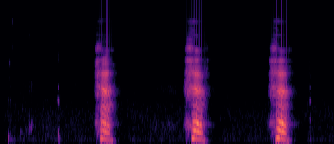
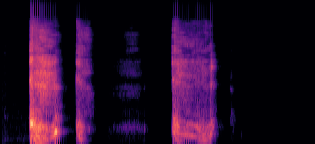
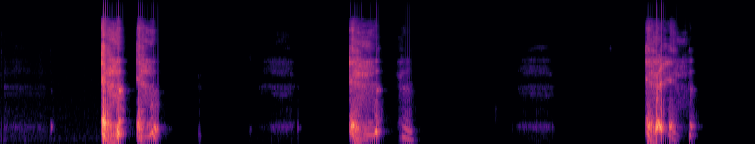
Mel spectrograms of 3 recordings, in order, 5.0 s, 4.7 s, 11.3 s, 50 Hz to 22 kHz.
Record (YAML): exhalation_length: 5.0 s
exhalation_amplitude: 9953
exhalation_signal_mean_std_ratio: 0.25
cough_length: 4.7 s
cough_amplitude: 32768
cough_signal_mean_std_ratio: 0.25
three_cough_length: 11.3 s
three_cough_amplitude: 32768
three_cough_signal_mean_std_ratio: 0.22
survey_phase: beta (2021-08-13 to 2022-03-07)
age: 18-44
gender: Female
wearing_mask: 'No'
symptom_cough_any: true
symptom_runny_or_blocked_nose: true
symptom_shortness_of_breath: true
symptom_abdominal_pain: true
symptom_fatigue: true
symptom_headache: true
symptom_other: true
smoker_status: Never smoked
respiratory_condition_asthma: false
respiratory_condition_other: false
recruitment_source: Test and Trace
submission_delay: 1 day
covid_test_result: Positive
covid_test_method: RT-qPCR
covid_ct_value: 21.5
covid_ct_gene: ORF1ab gene
covid_ct_mean: 22.0
covid_viral_load: 61000 copies/ml
covid_viral_load_category: Low viral load (10K-1M copies/ml)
